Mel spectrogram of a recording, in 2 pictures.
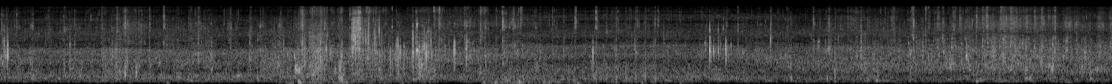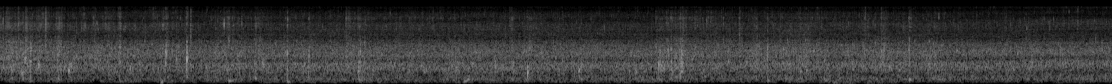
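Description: Dogs splash through shallow water.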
